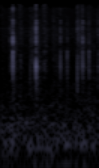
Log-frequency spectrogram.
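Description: About seven light taps, irregularly spaced, each a short high click with almost no ring. The dense, soft stone gives a dry tick rather than a tone, as expected from tapping a solid carved soapstone piece.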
